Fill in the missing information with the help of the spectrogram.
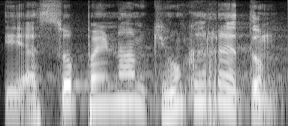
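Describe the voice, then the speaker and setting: A man's voice: high voice, fairly quick. A man, a Jain monk, giving a sermon and acting out everyday quarrels in a raised voice. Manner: animated, acts out quarrels in a raised voice. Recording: hall reverb.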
